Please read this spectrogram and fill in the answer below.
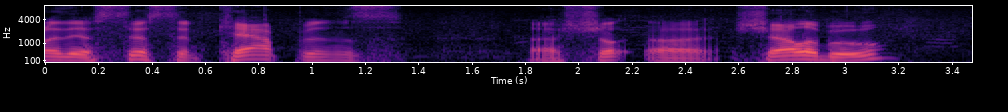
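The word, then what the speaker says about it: Kallebo: one of the assistant captains, uh, Shalibu. You spell that name K A L L E B O, but it's pronounced Shallabu.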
